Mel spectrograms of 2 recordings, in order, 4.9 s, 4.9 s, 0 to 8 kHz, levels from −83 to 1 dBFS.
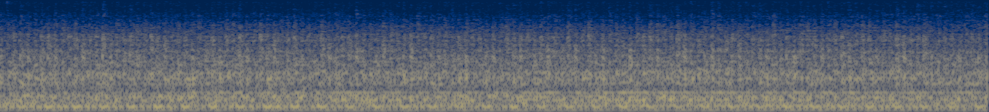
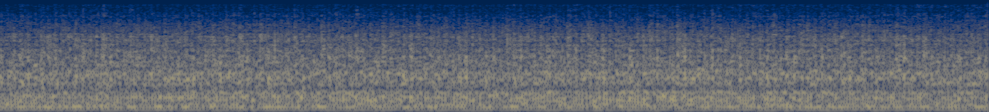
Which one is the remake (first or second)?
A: second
